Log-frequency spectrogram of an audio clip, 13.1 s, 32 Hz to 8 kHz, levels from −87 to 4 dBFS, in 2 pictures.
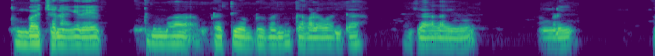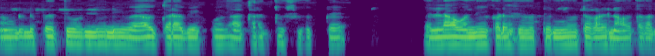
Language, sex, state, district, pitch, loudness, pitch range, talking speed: Kannada, male, Karnataka, Chamarajanagar, 105 Hz, -24 LUFS, 100-110 Hz, 120 wpm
